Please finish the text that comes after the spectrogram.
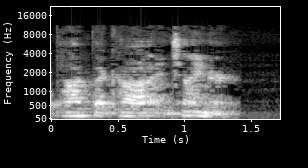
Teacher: the R doesn't totally disappear, it actually migrates. You see it show up in the back end of words that end in a vowel. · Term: migrating R's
